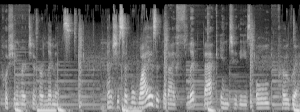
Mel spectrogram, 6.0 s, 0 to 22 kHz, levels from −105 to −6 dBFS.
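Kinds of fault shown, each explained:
Bluetooth SBC bit pool drop: a congested link starves the encoder of bits, so the treble dulls and turns gritty from 0.57 to 3.28 s and from 5.59 s.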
